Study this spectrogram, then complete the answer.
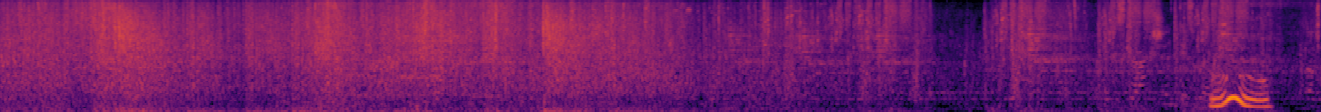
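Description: In Warframe, rapid gunfire from the Azima sounds through the opening seconds under a busy game mix, then fades as a bright warbling tone rises near the end.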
